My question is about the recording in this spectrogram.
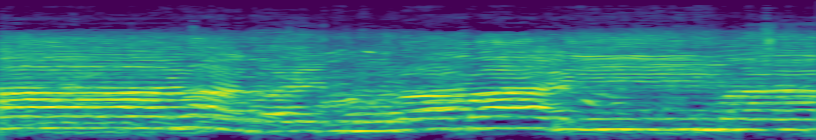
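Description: A group of voices chanting together in long held notes, with a short break near the middle and a lower held note near the end.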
